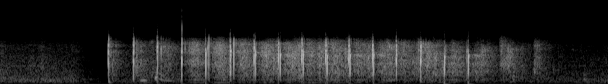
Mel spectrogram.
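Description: Audience applauding, a modest crowd with individual hand claps standing out. It starts about a second in and fades away near the end.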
